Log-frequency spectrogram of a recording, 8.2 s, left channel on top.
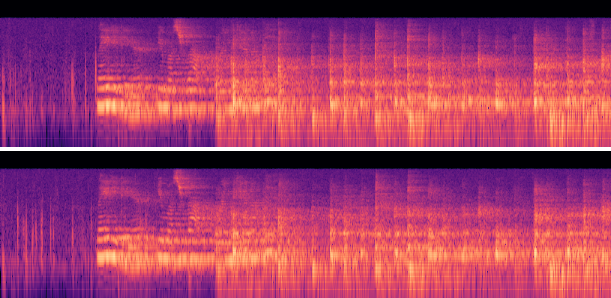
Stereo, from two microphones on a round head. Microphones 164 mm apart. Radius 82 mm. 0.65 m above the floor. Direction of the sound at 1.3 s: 20° right (ahead or behind).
